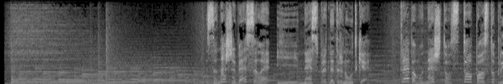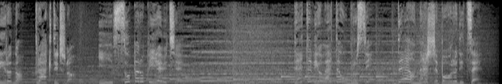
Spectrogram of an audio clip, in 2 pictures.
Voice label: serbian tv shows

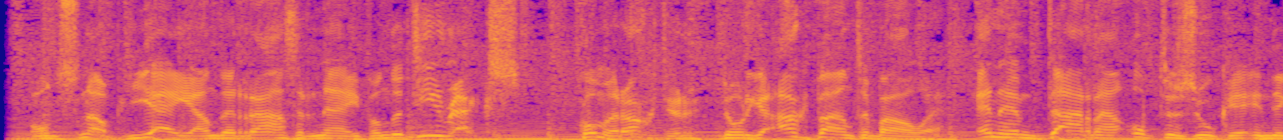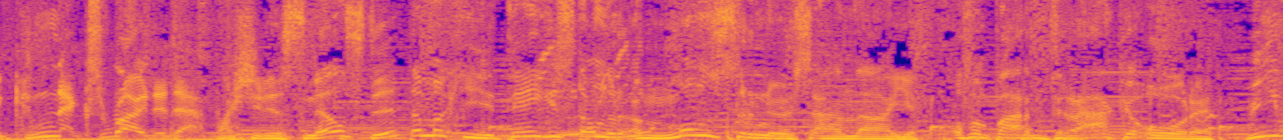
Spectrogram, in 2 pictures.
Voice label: flemish others

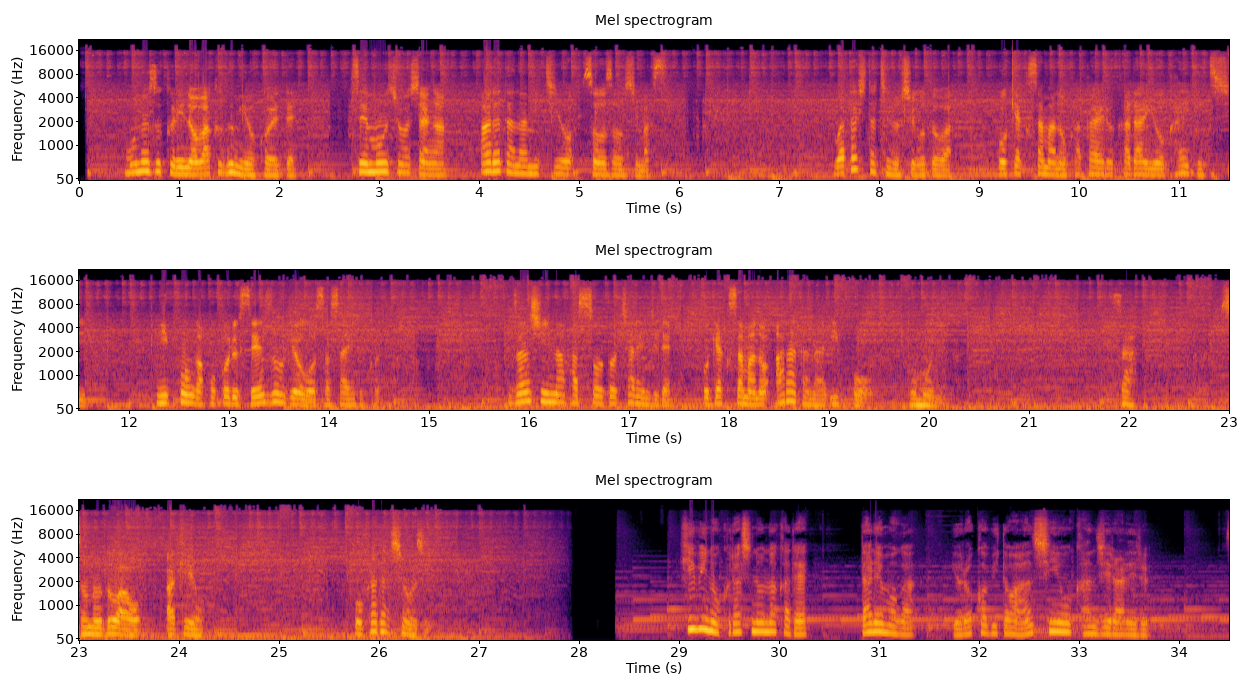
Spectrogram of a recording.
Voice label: japanese corporate videos

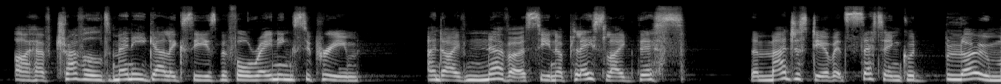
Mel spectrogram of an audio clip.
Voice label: english british video games

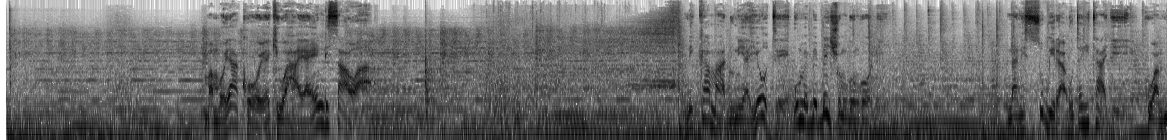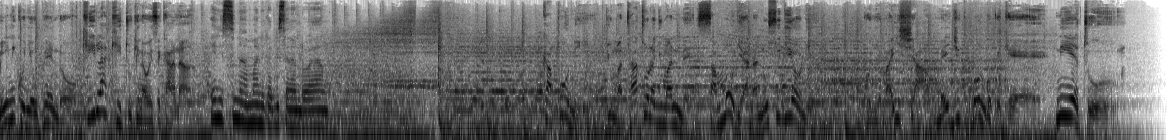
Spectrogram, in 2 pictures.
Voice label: swahili tv shows

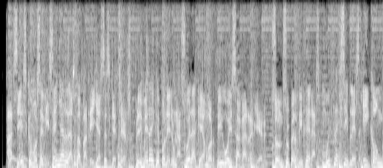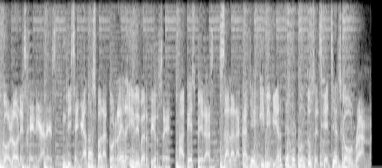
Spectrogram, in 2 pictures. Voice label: spanish tv shows

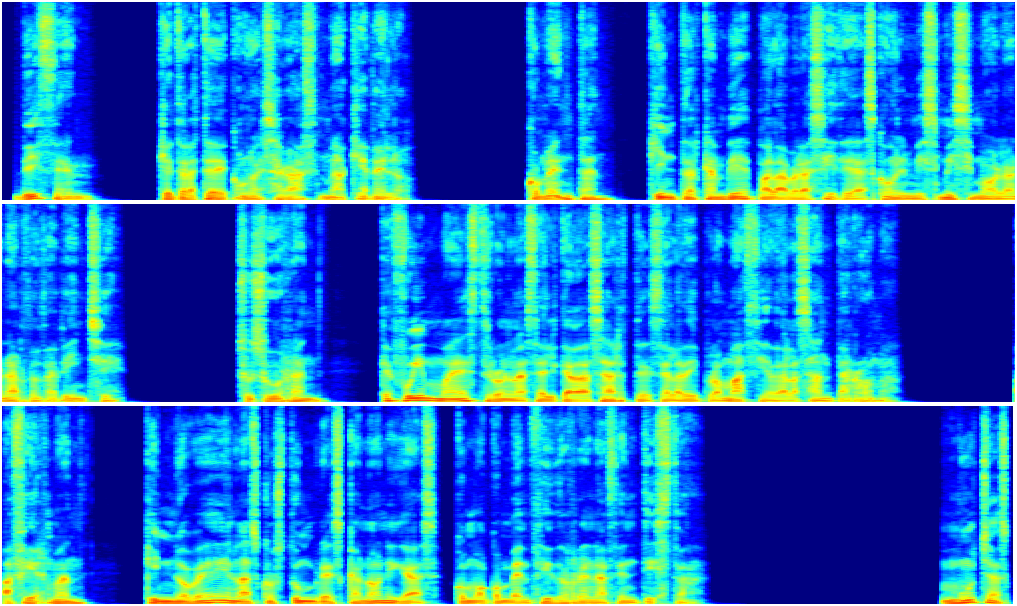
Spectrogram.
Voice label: spanish documentaries

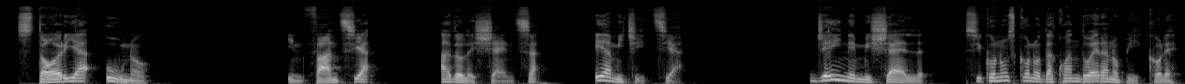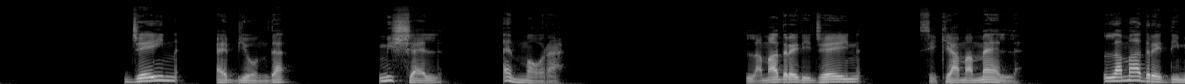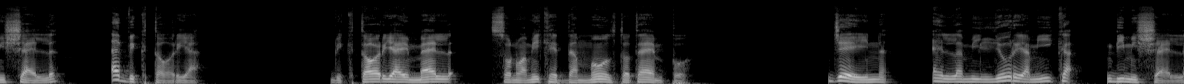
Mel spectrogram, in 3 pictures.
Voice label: italian narration

